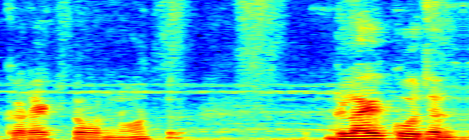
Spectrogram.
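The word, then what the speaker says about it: glycogen: और जब हम एक्स्ट्रा कार्ब खाते हैं और उनको बर्न नहीं करते हैं, तो वो ग्लाइजोन ग्लाइजोन इफ आई am pronouncing correct और नॉट, ग्लाइकोजन, हाँ ग्लाइकोजन होता है।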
